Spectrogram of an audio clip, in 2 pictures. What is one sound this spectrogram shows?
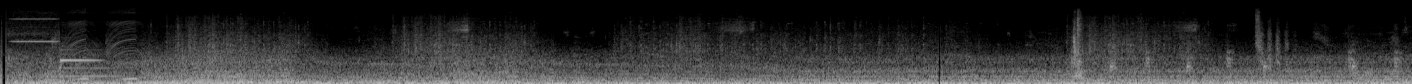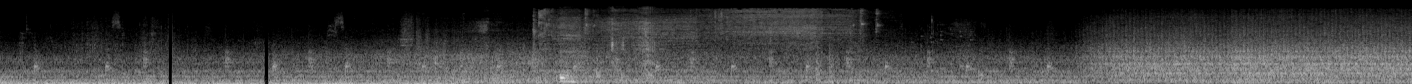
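A bus engine hums steadily as it drives.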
